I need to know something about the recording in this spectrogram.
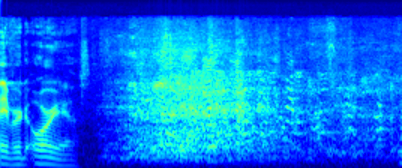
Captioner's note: laughter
